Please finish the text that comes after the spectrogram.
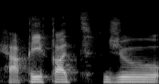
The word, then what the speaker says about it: Haqiqatjou: Haqiqatjou is generally how it's pronounced. The Q is what people have trouble with. It represents a qaf in Arabic or Farsi. So you can pronounce like a hard qaf, like Haqiqatjou, or softer Haqiqat, like more like a ghain sound. Haqiqatjou, either way.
